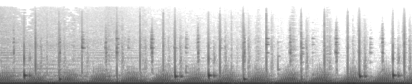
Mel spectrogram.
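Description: Progressive house music from a DJ mix: a heavy, sustained deep bass drone under layered synth tones, with steady, fast ticking percussion.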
